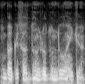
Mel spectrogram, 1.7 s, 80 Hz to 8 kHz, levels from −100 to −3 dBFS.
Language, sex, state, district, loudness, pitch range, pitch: Garhwali, male, Uttarakhand, Tehri Garhwal, -17 LUFS, 105-115 Hz, 105 Hz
